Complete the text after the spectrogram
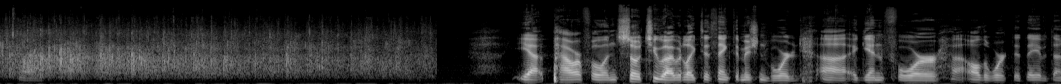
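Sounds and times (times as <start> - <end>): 
missions conference audience applause: 0.0 - 4.4
speech: 5.2 - 10.5.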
